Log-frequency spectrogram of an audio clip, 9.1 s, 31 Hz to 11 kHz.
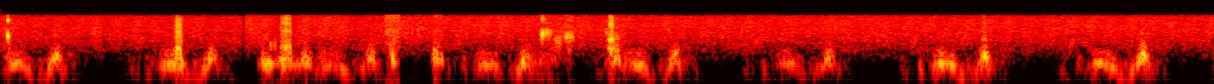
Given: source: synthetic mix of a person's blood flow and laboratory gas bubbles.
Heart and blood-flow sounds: Doppler ultrasound of blood flow; precordium
0.02-0.10 s: bubbles
1.29-1.41 s: bubbles
1.93-2.34 s: bubbles
2.88-3.00 s: bubbles
3.23-3.33 s: bubbles
4.04-4.31 s: bubbles
4.53-4.68 s: bubbles
From the record:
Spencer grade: 2 (many but less than half of the cardiac periods contain bubble signals, singularly or in groups); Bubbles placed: only in the low amplitude regions of the cardiac cycle

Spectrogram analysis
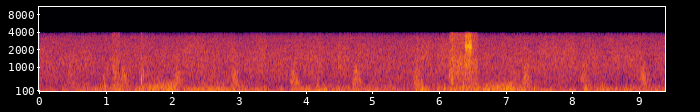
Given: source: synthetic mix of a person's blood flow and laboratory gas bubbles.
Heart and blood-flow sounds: Doppler ultrasound of blood flow; subclavian vein
0.96-1.04 s: bubbles
1.09-1.22 s: bubbles
1.50-1.60 s: bubbles
6.13-6.59 s: bubbles
From the record:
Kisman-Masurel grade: 122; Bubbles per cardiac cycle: 1 to 2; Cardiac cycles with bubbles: 10 to 50%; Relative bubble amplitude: moderate (0.250 to 0.450); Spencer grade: 2 (many but less than half of the cardiac periods contain bubble signals, singularly or in groups); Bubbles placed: anywhere in the cardiac cycle

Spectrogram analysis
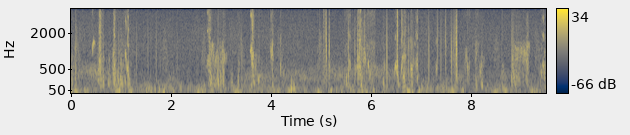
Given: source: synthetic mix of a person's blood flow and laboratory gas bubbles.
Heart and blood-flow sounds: Doppler ultrasound of blood flow; subclavian vein
0.00-0.14 s: bubbles
0.40-1.21 s: bubbles
2.69-3.12 s: bubbles
3.17-3.25 s: bubbles
3.31-3.39 s: bubbles
3.56-3.83 s: bubbles
3.95-4.07 s: bubbles
4.15-4.23 s: bubbles
5.46-5.59 s: bubbles
5.67-6.08 s: bubbles
6.21-6.30 s: bubbles
6.42-6.95 s: bubbles
7.28-7.33 s: bubbles
7.85-7.98 s: bubbles
8.06-8.27 s: bubbles
8.61-8.65 s: bubbles
8.78-9.18 s: bubbles
9.37-9.48 s: bubbles
From the record:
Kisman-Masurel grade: 232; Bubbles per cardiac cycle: several, 3 to 8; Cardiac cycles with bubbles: 50 to 99%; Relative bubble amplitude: moderate (0.250 to 0.450); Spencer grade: 3 (all of the cardiac periods contain showers or single bubble signals, but not dominating or overriding the cardiac motion signals); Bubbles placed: anywhere in the cardiac cycle

